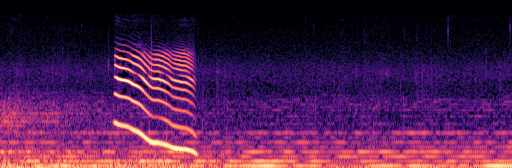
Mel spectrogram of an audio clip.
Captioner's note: animal call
